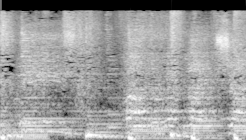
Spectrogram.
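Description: Praise-and-worship song: a choir singing over a band with drums.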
